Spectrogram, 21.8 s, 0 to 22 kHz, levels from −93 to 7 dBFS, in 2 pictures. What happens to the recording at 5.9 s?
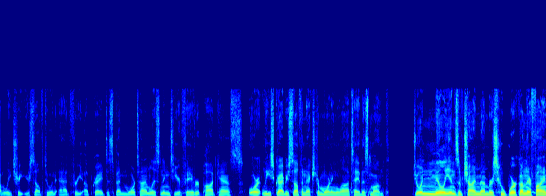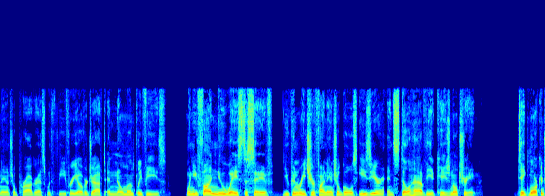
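Automatic gain rising runs from 5.26 to 7.46 s, starting just after "or at", so 5.9 s falls in the middle of it. The gain control judged the incoming level too low and eased its gain upward over about two seconds, adding about 5 dB by the end. Because the gain applies to the whole signal, the speech and the background noise beneath it swell together rather than the voice alone getting louder.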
